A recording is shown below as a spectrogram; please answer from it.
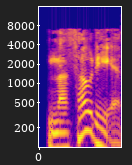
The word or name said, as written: methodius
